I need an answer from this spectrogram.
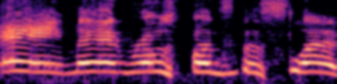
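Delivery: mock eager, thrilled, enthusiastic blurt, very high pitch. Retelling a friend spoiling a movie: imitating Chris being enthusiastic. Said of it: "he'd be all enthusiastic and he'd be like".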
